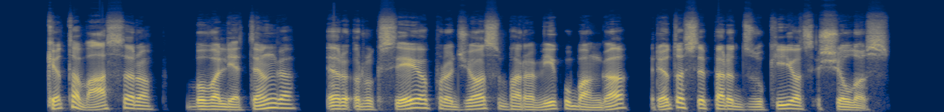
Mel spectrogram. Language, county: Lithuanian, Tauragė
